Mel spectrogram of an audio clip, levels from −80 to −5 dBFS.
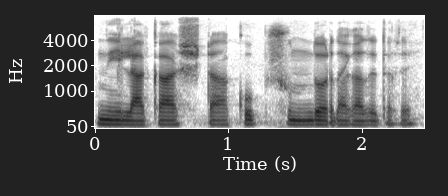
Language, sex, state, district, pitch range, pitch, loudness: Bengali, male, Tripura, West Tripura, 105-115 Hz, 110 Hz, -21 LUFS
